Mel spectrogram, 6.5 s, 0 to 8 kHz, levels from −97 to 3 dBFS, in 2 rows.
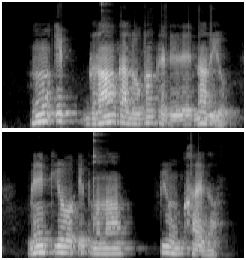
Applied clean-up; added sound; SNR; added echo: neural mask model Resemble Enhance denoiser.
